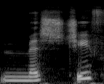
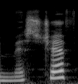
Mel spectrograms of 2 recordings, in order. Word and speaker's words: mischief: sorry somebody like said I pronounced it miss Chief wrong it's actually mischief but I don't know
